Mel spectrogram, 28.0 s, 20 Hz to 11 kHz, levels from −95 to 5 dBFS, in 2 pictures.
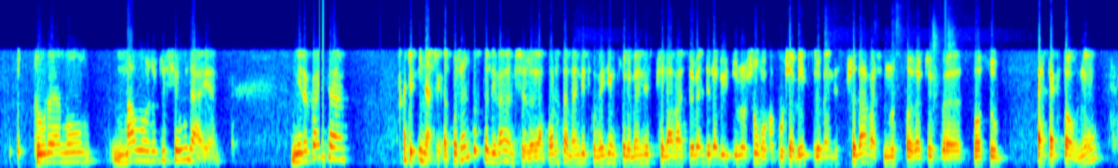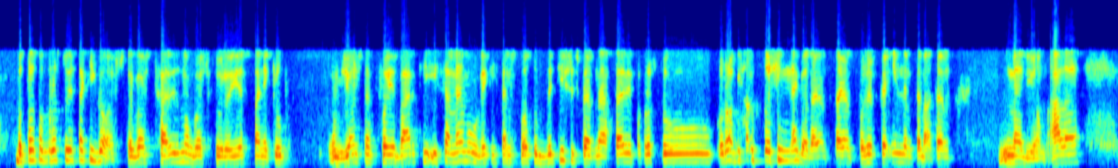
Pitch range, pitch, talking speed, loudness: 140-175 Hz, 155 Hz, 165 wpm, -22 LUFS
